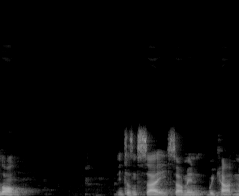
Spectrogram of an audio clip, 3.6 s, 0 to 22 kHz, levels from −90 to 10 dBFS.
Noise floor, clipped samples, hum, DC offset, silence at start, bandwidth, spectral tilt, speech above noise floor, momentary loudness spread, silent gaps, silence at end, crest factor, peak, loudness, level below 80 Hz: -81 dBFS; under 0.1%; none; under 0.1%; 0 s; 8 kHz; -3.5 dB/octave; 51 dB; 14 LU; none; 0 s; 22 dB; -10 dBFS; -30 LUFS; -78 dBFS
